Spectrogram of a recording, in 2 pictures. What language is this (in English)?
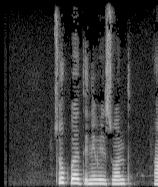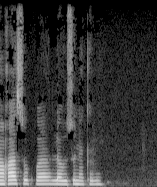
Pashto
